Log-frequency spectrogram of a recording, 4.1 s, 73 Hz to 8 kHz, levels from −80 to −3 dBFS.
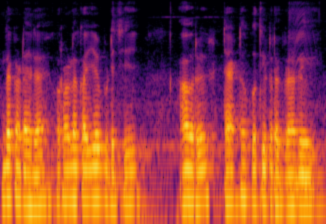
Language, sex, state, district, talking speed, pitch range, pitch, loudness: Tamil, male, Tamil Nadu, Kanyakumari, 145 wpm, 105-115 Hz, 110 Hz, -17 LUFS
